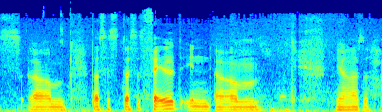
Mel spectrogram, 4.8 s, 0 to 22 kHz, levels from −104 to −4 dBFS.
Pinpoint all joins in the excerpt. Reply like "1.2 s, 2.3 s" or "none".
1.8 s, 2.6 s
